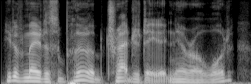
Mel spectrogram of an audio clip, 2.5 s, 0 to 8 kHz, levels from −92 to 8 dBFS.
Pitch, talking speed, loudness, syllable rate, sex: 105 Hz, 190 wpm, -18 LUFS, 5.3 syllables/s, male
